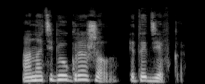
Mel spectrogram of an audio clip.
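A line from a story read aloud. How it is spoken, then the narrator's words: Calm question. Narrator (Russian): спокойно спросила она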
